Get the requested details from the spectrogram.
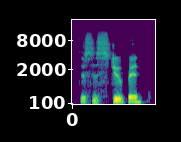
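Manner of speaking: plain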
